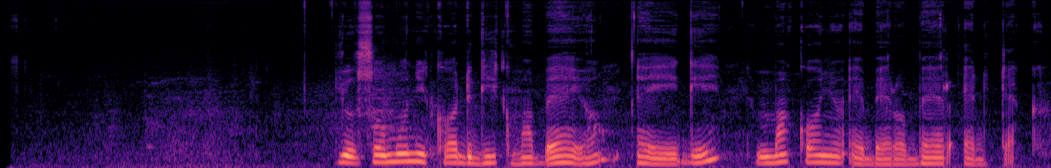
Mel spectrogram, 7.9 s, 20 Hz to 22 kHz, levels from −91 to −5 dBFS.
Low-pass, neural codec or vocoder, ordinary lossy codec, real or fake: none; none; none; real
